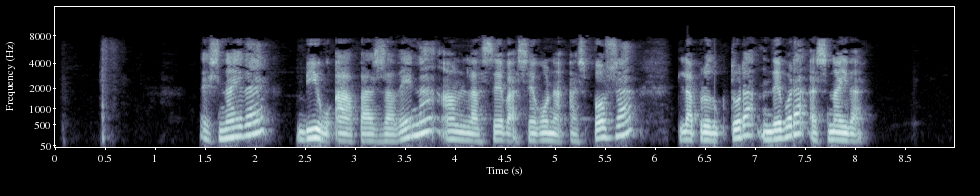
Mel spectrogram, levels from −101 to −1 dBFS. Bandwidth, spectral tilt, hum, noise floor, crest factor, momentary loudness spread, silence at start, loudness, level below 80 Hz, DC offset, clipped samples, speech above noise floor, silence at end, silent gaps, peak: 8 kHz; -5 dB/octave; none; -77 dBFS; 20 dB; 9 LU; 0.45 s; -19 LUFS; -60 dBFS; under 0.1%; under 0.1%; 59 dB; 0.9 s; none; 0 dBFS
